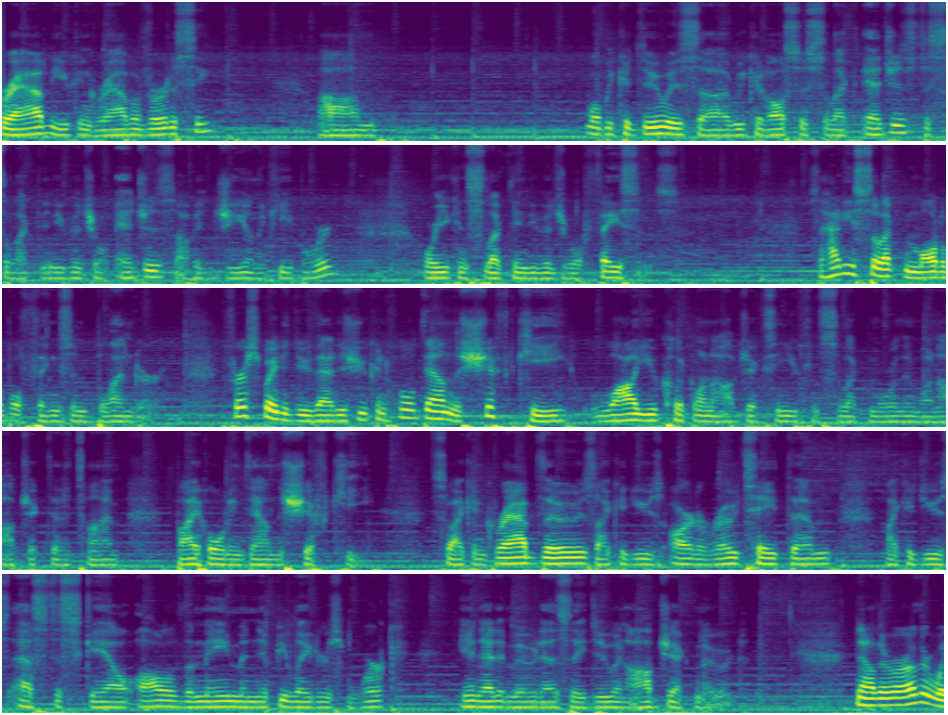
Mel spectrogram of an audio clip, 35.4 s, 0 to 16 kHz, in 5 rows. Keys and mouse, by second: 0.0 g, 6.1-8.5 drag, 6.9-8.6 right drag, 8.5 g, 8.6 click, 10.8 click, 11.8 middle click, 12.4 g, 12.5-15.5 drag, 18.7-23.7 right drag, 23.3 g, 26.2 r, 28.2 s.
